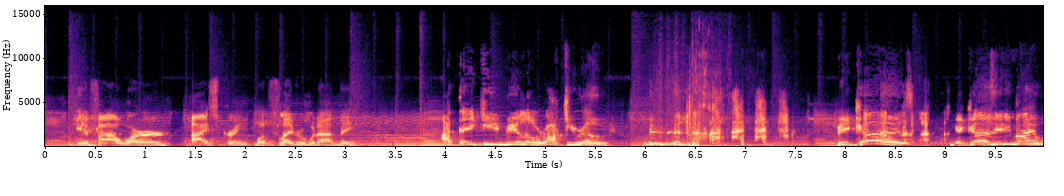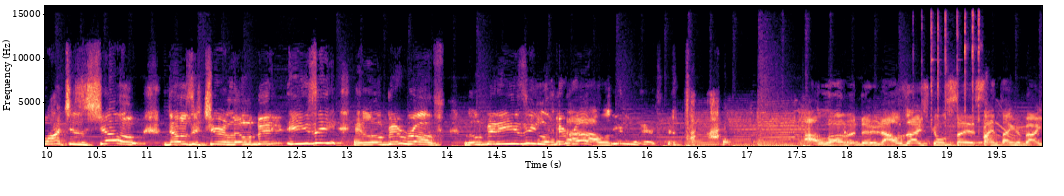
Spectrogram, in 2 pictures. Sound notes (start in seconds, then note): 6.0 laughter; 16.0 laughter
